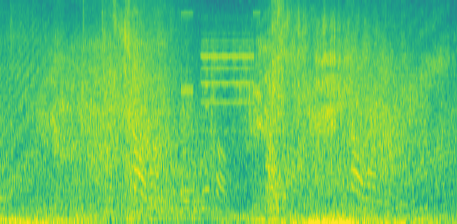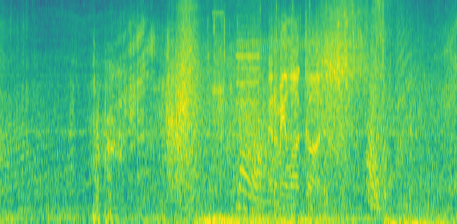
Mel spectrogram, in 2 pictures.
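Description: Wind rushes loudly past a jet cockpit.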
